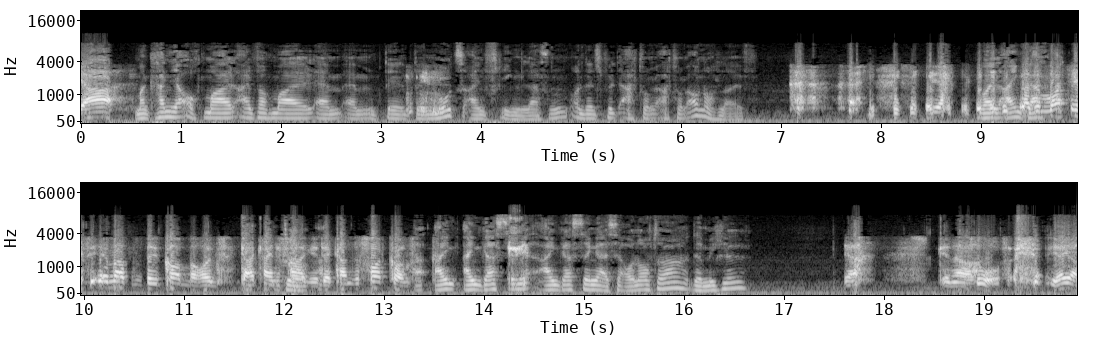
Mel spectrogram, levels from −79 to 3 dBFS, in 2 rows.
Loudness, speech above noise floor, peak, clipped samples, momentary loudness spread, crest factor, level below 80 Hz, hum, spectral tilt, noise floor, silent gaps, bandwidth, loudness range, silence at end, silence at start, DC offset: -11 LUFS; 23 dB; 0 dBFS; 0.4%; 14 LU; 12 dB; -34 dBFS; none; -4 dB/octave; -35 dBFS; none; 11 kHz; 10 LU; 0 s; 0 s; under 0.1%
